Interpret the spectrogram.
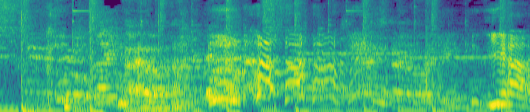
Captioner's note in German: kichert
